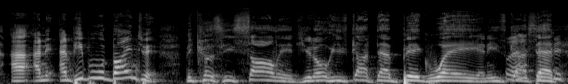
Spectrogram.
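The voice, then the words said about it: Imitates another person's voice. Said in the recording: “That's a good impression, bro... That's actually a really good impression.”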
